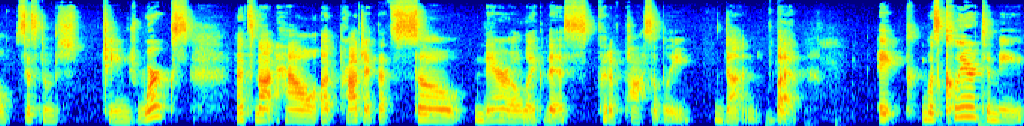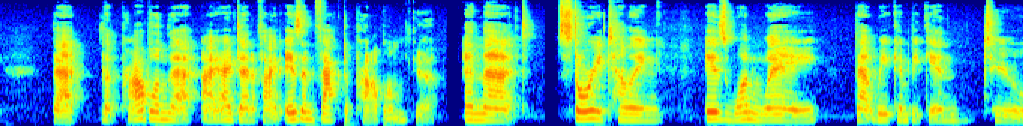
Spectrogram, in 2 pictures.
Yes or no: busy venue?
no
